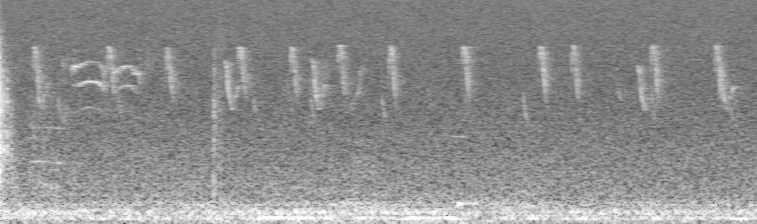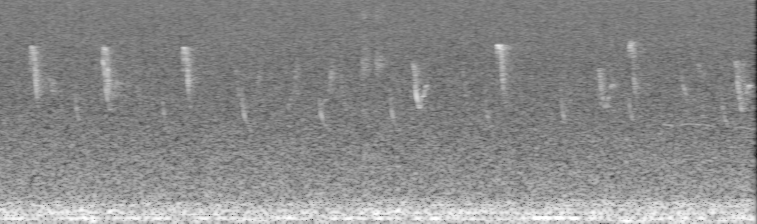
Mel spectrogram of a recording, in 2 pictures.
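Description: Small bird chirping over and over, short high chirps about once or twice a second, with a brief warbled call about a second in, over a low steady rumble of outdoor ambience.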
